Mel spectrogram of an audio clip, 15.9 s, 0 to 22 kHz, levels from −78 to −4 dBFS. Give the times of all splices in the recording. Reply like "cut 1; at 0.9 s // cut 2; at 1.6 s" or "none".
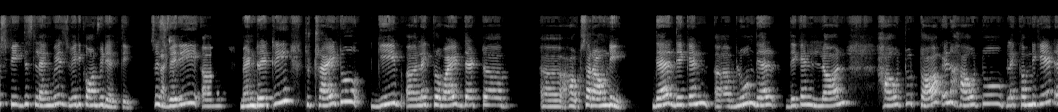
none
